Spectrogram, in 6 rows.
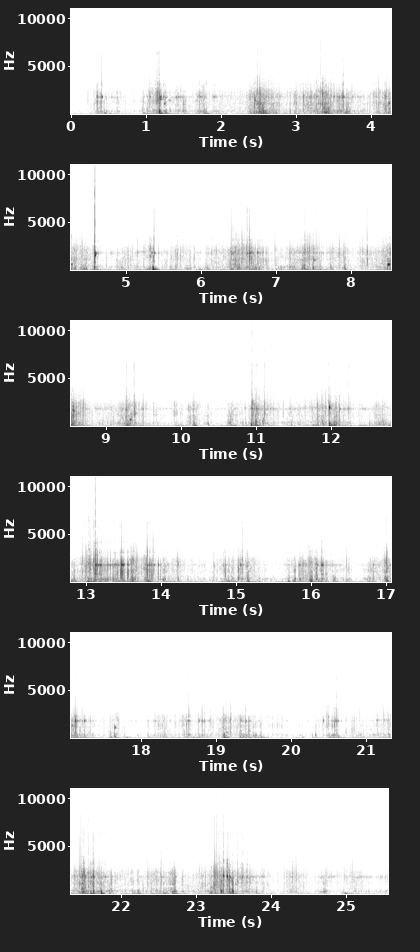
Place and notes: Střelecký ostrov, Prague - Vltava river bank
Vltava (Moldau) river, gentle waves and sand, and abusing contact microphones as hydrophones. recorded during the Sounds of Europe radio spaces workshop.
Prague, Czech Republic, 4 October 2012, ~13:00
